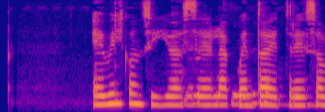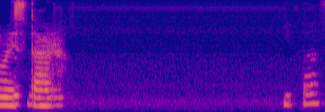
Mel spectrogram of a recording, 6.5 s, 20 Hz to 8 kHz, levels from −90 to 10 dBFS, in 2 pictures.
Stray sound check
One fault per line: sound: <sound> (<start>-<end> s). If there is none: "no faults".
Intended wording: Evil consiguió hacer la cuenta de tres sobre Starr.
no faults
